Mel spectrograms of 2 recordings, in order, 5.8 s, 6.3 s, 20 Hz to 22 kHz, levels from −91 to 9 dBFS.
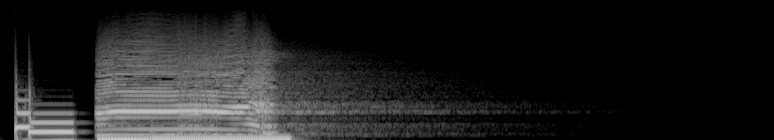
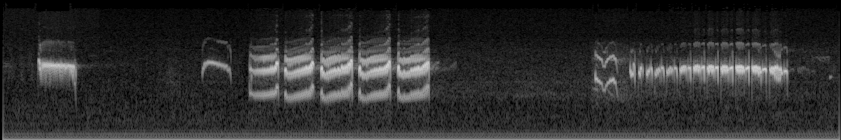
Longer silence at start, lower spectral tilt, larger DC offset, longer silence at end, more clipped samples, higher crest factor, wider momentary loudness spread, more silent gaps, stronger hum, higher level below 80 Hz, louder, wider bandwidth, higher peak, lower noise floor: about the same, 0 s vs 0 s; first, -7.5 dB/octave vs 2 dB/octave; second, under 0.1% vs 2%; second, 0.25 s vs 0.4 s; neither; about the same, 14 dB vs 16 dB; second, 4 LU vs 19 LU; first, 5.31-5.42 s vs none; second, none vs 50 Hz at -55 dBFS; first, -24 dBFS vs -64 dBFS; second, -19 LUFS vs -11 LUFS; second, 8.2 kHz vs 11 kHz; second, -6 dBFS vs 0 dBFS; first, under -90 dBFS vs -54 dBFS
